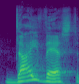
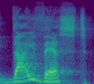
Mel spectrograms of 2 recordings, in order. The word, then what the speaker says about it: divest: Divest means deprive, get away from. Stop having that. Stop doing that. It could be divest or divest. 2 pronunciations. Okay? 2 pronunciations.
